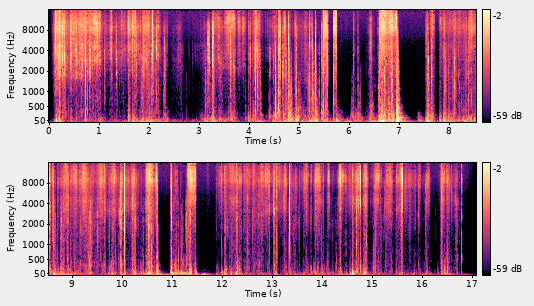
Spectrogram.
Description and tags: Folding a piece of paper a few times.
